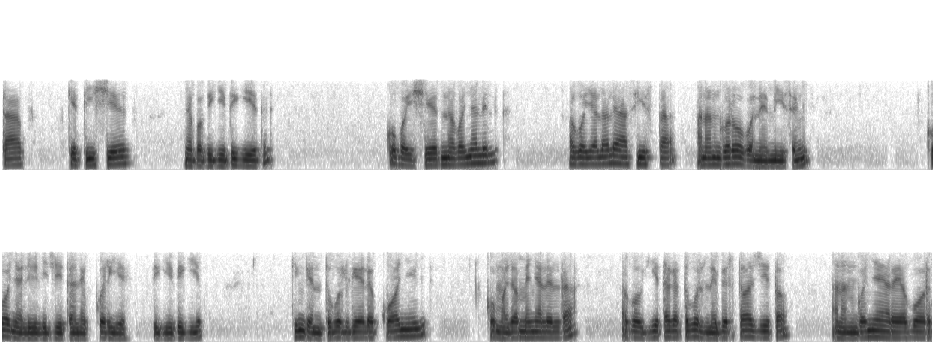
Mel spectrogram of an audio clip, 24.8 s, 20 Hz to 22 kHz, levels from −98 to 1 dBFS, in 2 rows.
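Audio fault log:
Throughout, AMR narrowband mobile codec: the speech sounds muffled and boxy, with a buzzy, somewhat synthetic edge on every syllable and nothing heard above about 3.8 kHz, so sibilants lose their hiss. The voice has been rebuilt from a vocal-tract model excited by sparse pulses in short subframes, at an 8 kHz sampling rate that cannot carry the upper band. The plainly audible coarseness fits a low AMR-NB mode of around 7.4 kbps.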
